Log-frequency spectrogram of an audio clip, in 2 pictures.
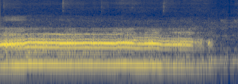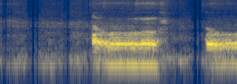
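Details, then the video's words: Pet dog making odd noises while pulling silly faces; a long harmonic whining howl for nearly three seconds, then quieter grumbles and two more loud nasal whine bursts near the end. "This dog makes crazy noises"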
